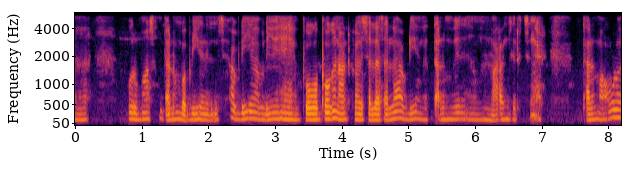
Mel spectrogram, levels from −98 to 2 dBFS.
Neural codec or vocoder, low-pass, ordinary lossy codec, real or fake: vocoder, 22.05 kHz, 80 mel bands, HiFi-GAN; 5.4 kHz; none; fake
